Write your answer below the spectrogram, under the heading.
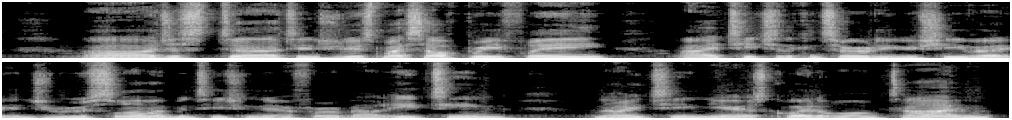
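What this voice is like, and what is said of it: American accent. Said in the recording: “my American accent, I'm originally from America, from the state of New Jersey”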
